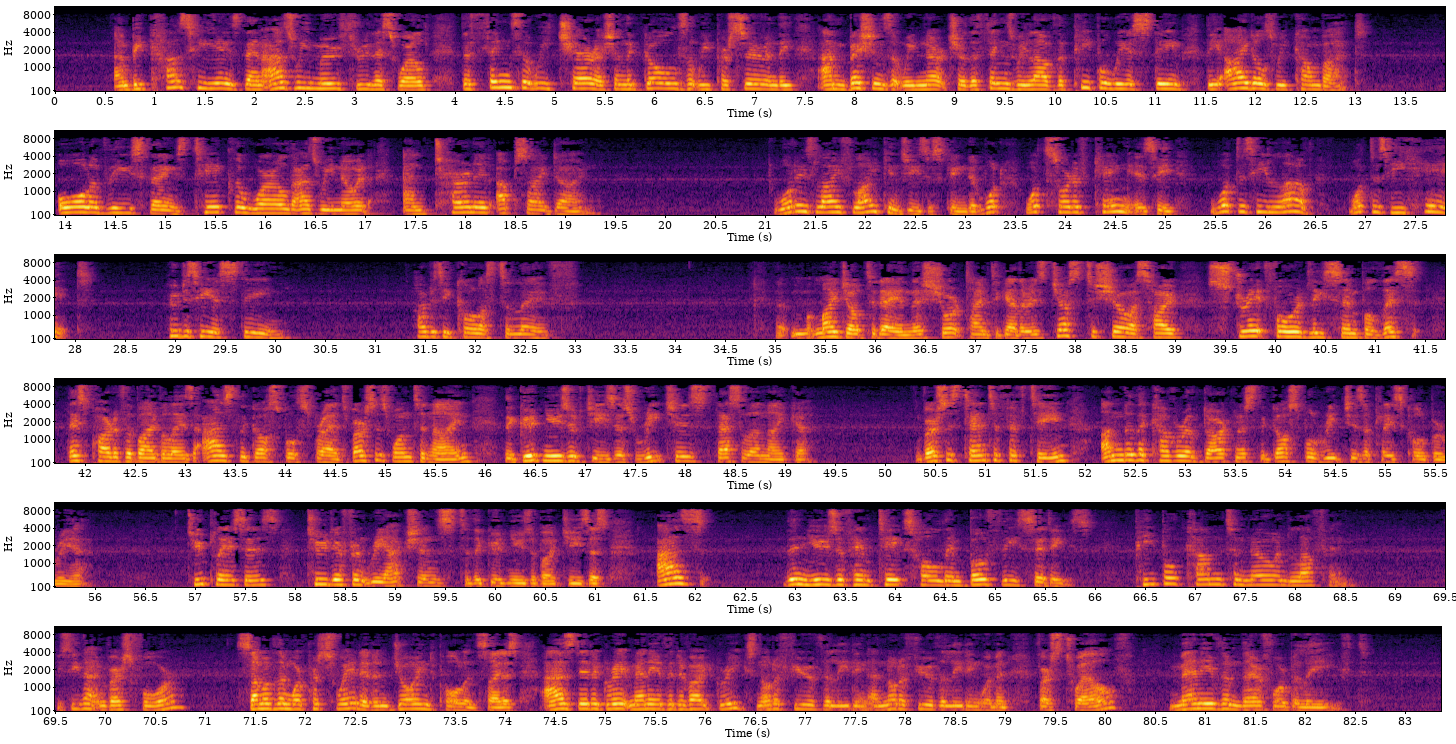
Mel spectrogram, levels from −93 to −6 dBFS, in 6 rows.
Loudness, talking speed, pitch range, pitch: -22 LUFS, 155 wpm, 145-190 Hz, 170 Hz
